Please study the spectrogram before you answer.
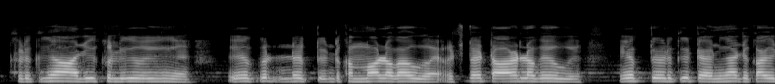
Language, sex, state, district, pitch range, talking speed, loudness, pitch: Hindi, male, Maharashtra, Aurangabad, 140-145 Hz, 170 wpm, -20 LUFS, 140 Hz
